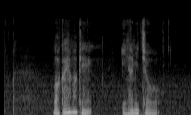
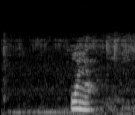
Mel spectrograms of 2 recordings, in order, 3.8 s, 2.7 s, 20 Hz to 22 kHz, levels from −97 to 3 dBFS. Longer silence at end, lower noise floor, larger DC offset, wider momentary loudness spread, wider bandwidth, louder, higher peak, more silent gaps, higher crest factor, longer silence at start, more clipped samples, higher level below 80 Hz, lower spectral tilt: first, 0.65 s vs 0.35 s; first, -70 dBFS vs -61 dBFS; neither; second, 16 LU vs 27 LU; first, 11.5 kHz vs 6.4 kHz; second, -41 LUFS vs -31 LUFS; second, -26 dBFS vs -18 dBFS; neither; about the same, 18 dB vs 18 dB; second, 0.25 s vs 1 s; neither; first, -56 dBFS vs -70 dBFS; about the same, -6.5 dB/octave vs -7.5 dB/octave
